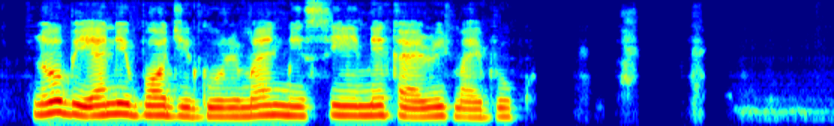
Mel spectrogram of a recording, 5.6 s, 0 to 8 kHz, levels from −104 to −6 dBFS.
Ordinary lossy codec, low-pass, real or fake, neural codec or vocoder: none; none; fake; codec, 16 kHz, 8 kbps, FunCodec, trained on LibriTTS, 25 frames a second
